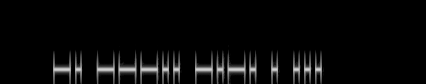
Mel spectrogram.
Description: Morse code, heard as a keyed tone, about 22 wpm, 700 Hz. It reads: N8CES
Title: USA Call Signs 22wpm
